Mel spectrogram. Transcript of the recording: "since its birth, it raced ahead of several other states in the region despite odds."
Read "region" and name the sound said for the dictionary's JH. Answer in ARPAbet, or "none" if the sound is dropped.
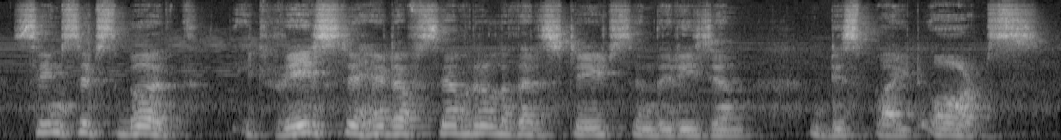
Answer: JH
